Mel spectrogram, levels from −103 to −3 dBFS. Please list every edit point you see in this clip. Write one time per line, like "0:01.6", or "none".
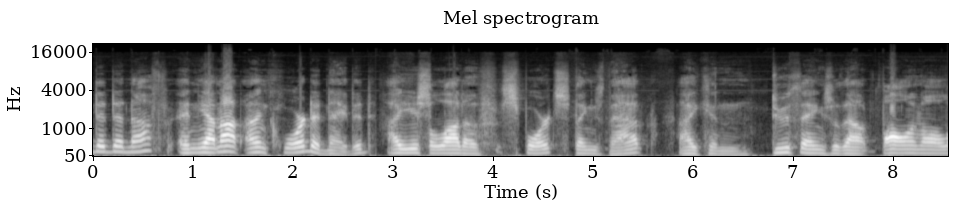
0:01.2
0:02.9
0:03.4
0:04.7
0:05.1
